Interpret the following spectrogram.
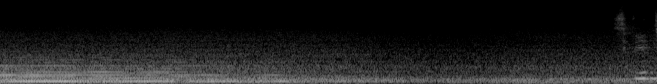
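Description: The last held chord of a hymn from a small group of singers with keyboard accompaniment, dying away over about the first three seconds. A low steady hum of room noise is left after it.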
